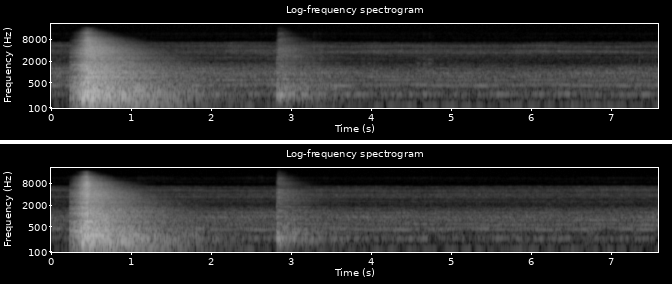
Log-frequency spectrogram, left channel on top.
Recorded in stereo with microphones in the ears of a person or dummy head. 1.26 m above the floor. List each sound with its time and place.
0.2 s a whoosh: 70° right (ahead or behind), 1.0 m
2.8 s a snare drum: 25° right (ahead or behind), 1.8 m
